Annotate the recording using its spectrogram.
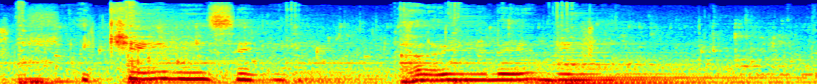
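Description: A slow love song: a singer holds long notes between sung lines, over soft instrumental accompaniment.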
